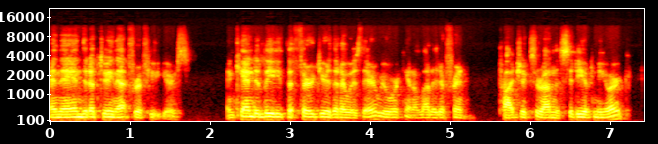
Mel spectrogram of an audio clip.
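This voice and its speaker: A man's voice: lowish voice, fast, husky, rough recording. A man with an American accent, a panel guest who tells his career story candidly in a conversational way. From United States. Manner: candid, relaxed.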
